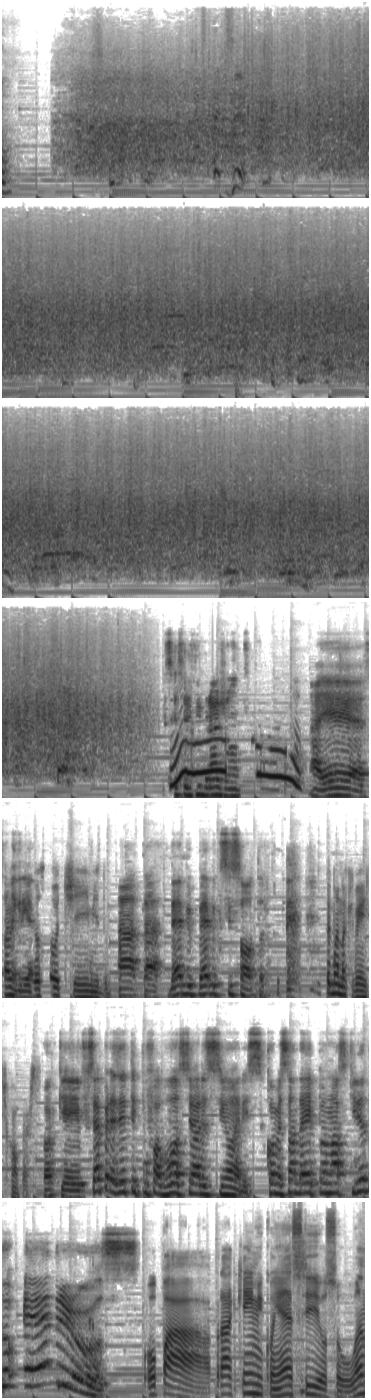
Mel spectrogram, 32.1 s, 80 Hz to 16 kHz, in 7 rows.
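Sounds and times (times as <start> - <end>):
speech: 0.0 - 0.2, 15.8 - 32.0
crowd laughing: 0.6 - 16.6, 21.9 - 22.5
audience cheering and applauding: 0.6 - 16.8
whoops from crowd: 3.2 - 10.9, 15.8 - 17.6.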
